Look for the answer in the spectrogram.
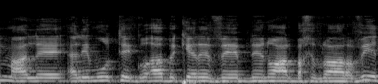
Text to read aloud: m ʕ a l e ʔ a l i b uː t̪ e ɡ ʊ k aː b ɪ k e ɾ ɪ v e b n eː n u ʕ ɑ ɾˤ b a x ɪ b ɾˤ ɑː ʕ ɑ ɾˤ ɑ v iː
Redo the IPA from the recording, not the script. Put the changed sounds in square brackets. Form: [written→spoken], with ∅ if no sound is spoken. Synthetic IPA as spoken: m ʕ a l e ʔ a l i [b→m] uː t̪ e ɡ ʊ [k→ʔ] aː b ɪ k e ɾ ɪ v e b n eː n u ʕ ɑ ɾˤ b a x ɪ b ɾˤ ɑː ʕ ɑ ɾˤ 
